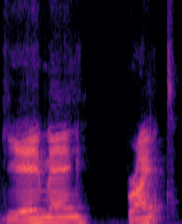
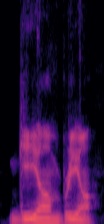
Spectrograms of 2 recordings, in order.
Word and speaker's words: Guillaume Briand: Brian will probably get me on the pronunciation of this guy's name, but Guillaume Bryant. Oh, Gay May Bryant. Oh, God. Okay. 37. Guillaume? 37, Brian. Guillaume Briand.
